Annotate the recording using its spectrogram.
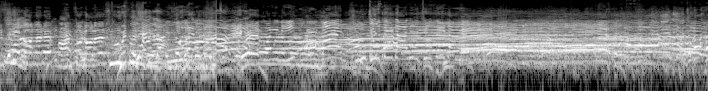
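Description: A crowd of young women and men chatters and shouts excitedly close by.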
